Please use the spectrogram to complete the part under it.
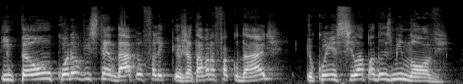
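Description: A laid-back man from Vitória, Brazil, talks as a stand-up comedian guest in a relaxed podcast chat. His voice sits notably high, and his speech is loose, slangy and peppered with swearing. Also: fast. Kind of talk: casual podcast conversation.

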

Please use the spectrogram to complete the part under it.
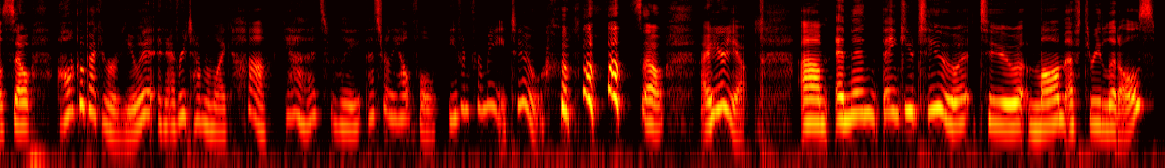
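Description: Her voice is mid-range and captured in clean studio sound without any room sound. She's an OB/GYN and podcast host, talking candidly and casually on her own, with frequent fillers, restarts and little laughs.

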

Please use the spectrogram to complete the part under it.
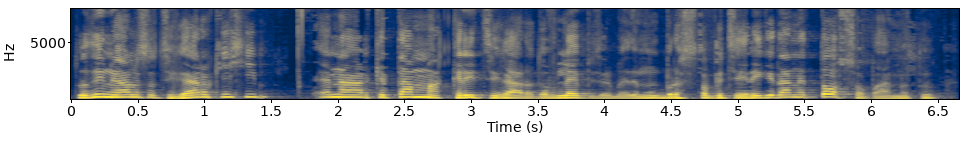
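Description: A man, hosting a podcast and telling stories in a casual, animated way. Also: high voice. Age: 30s. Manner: animated storytelling with acted-out quotes. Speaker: podcast host. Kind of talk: casual chat.

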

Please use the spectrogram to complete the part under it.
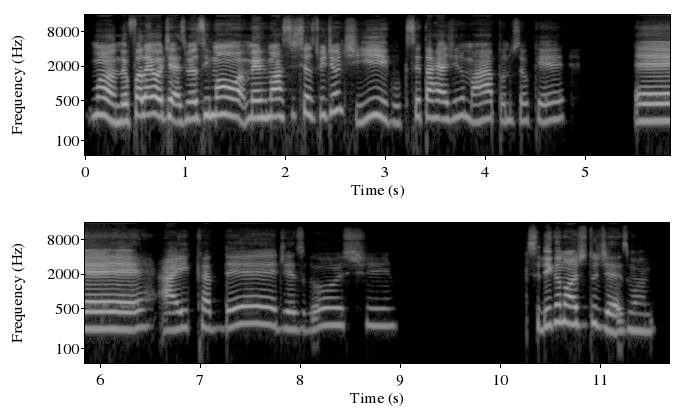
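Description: A young woman from Brazil telling a story in excited, animated casual chat with lots of slang. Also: on the high side, normal speed, smooth. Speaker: guest streamer.

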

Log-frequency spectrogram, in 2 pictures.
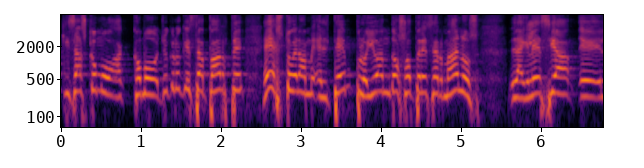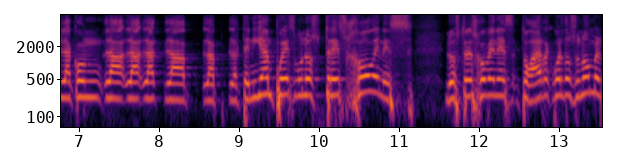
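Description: A man's voice: very high-pitched, fairly bright tone. A male pastor, preaching a fervent sermon full of rhetorical questions.

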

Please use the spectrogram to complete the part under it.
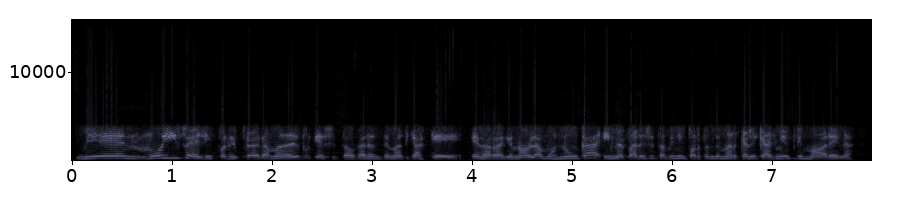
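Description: A woman's voice: mid-range voice, fairly even intonation, a little fast, few pauses, soft background music. A woman with a Córdoba Argentine accent calling in to a radio show, telling a story in a chatty, earnest way over a phone line. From Argentina, partly raised in Córdoba. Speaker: radio caller. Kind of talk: casual phone-in chat.

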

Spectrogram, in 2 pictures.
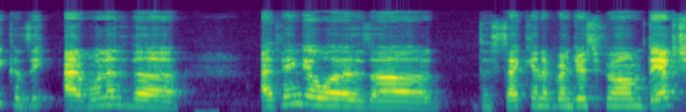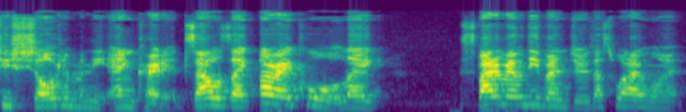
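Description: A young woman hosting a podcast in casual chat, animated and laughing often as she acts out quotes. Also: mid-range voice. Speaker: podcast host.

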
